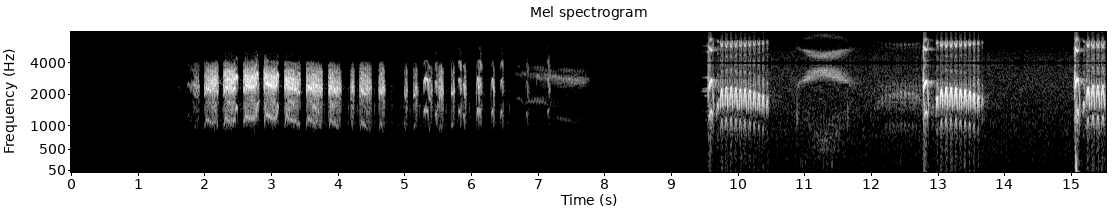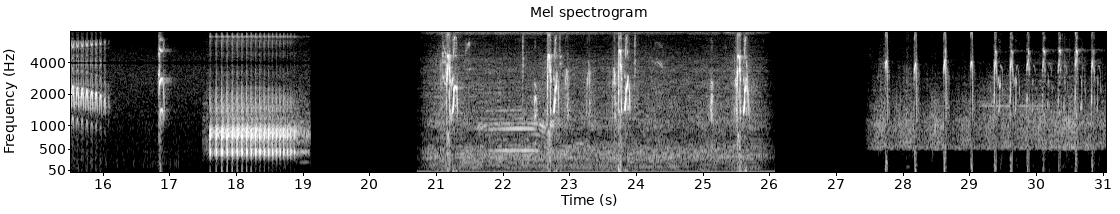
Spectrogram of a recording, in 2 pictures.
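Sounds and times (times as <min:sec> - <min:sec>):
bird chattering: 0:17.5 - 0:19.1
loud bird calls: 0:17.5 - 0:19.1, 0:20.9 - 0:25.9.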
